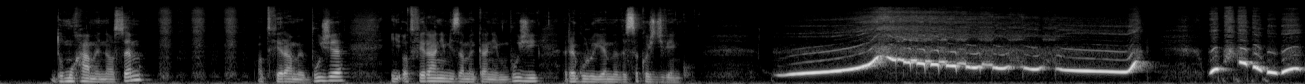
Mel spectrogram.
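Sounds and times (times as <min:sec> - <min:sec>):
nose flute whistling tone: 0:07.8 - 0:13.0.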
